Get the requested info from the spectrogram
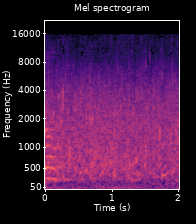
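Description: Running water of a stream, a steady rushing hiss with small gurgles.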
